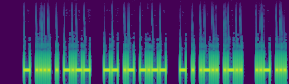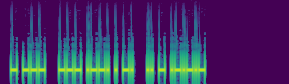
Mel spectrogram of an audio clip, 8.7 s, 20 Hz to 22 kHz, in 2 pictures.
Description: Morse code, heard as a keyed tone, about 40 wpm, 700 Hz. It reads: THEY MAY TELL US TO OPEN IT.
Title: Sentences from Top 300 Words 40wpm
